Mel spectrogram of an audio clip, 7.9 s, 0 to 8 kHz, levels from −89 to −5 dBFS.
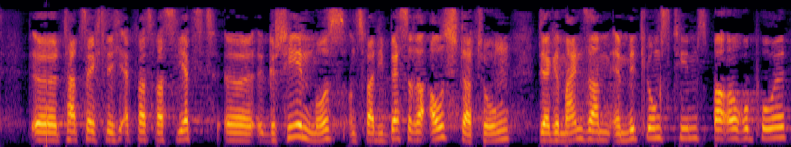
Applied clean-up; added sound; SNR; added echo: none; none; none; none.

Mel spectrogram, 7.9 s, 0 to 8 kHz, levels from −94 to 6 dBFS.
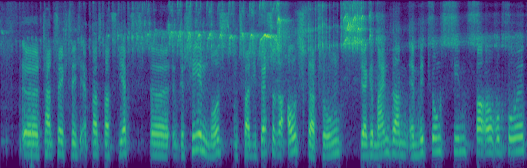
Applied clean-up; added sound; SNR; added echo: neural mask model RNNoise.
